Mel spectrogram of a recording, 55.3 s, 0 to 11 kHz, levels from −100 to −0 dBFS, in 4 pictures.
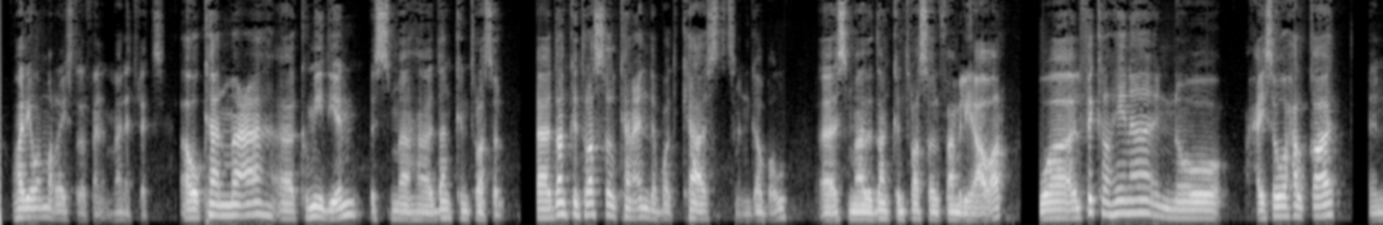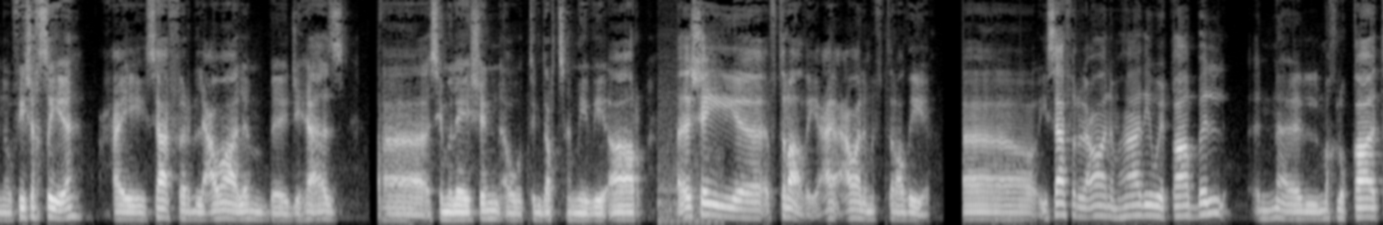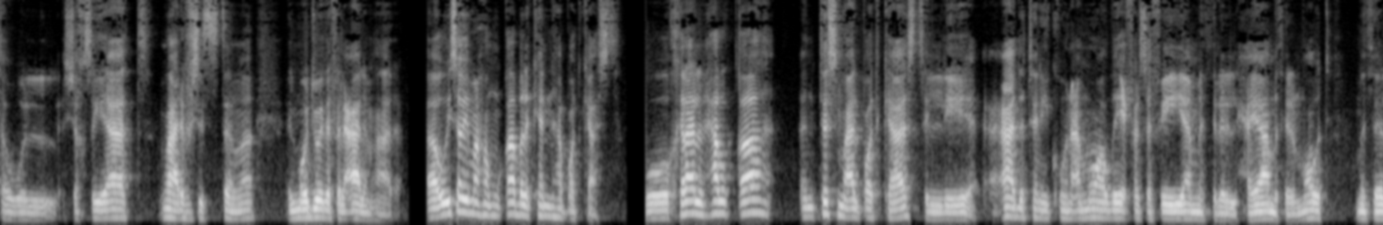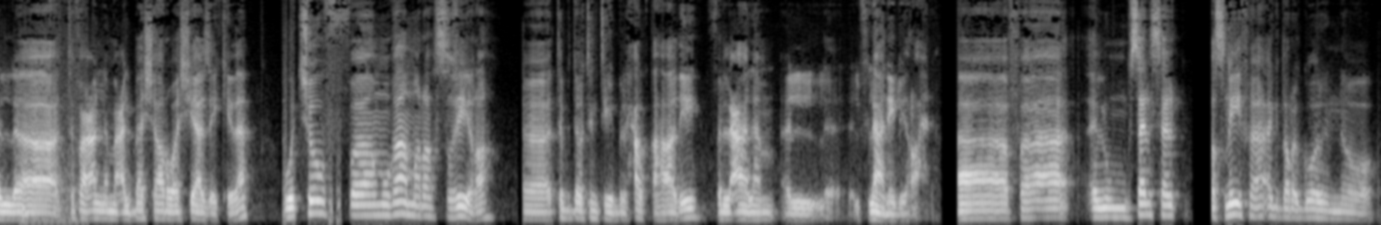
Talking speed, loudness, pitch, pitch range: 115 wpm, -20 LUFS, 115 Hz, 100-135 Hz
